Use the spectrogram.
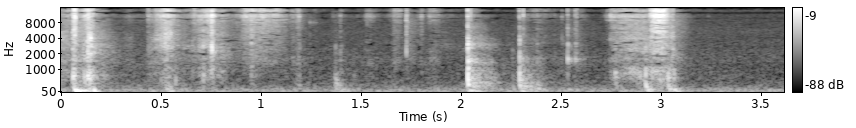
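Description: Tarot cards being shuffled by hand in a few quick riffling bursts with short pauses between them, close and crisp, with no talking.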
